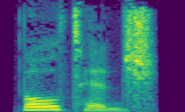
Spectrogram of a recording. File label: "voltage", spelling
